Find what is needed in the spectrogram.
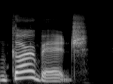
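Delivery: garbage, stress on gar, second vowel swallowed. Explaining english word stress with garbage, stress on gar, reduced second syllable. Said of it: "emphasis on the gar and hardly saying the uh sound in badge at all".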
